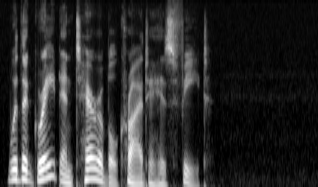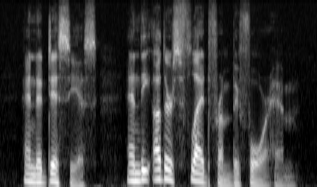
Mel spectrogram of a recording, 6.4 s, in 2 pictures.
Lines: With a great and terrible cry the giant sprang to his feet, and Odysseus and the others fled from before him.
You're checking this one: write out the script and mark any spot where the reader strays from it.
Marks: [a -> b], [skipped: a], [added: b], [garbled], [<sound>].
With a great and terrible cry [skipped: the giant sprang] to his feet, and Odysseus and the others fled from before him.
